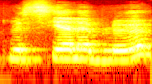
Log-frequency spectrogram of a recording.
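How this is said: It is said in a Haitian French accent.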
